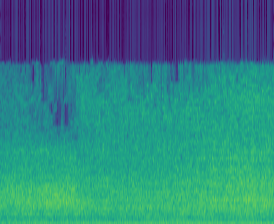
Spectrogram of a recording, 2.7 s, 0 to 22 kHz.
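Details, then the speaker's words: Porsche 996 after replacing spark plugs and Beru coil packs for misfire code P0301 and knock sensor code P0327; idle now smooth and even with a low exhaust burble, no longer lumpy: normal idle after repair. "nice and even again versus it was really lumpy when I got that check engine light so I am really really pleased with that"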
